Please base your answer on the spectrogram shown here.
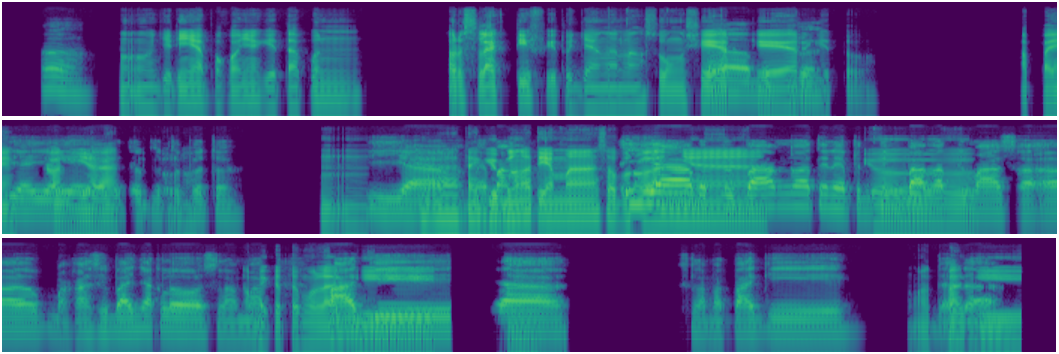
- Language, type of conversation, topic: Indonesian, unstructured, Bagaimana cara memilih berita yang tepercaya?
- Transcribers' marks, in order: tapping; in English: "share-share"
